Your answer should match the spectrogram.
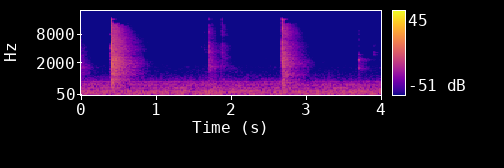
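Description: Zepbound single-dose autoinjector pen held against the belly clicking twice, two sharp clicks a little over two seconds apart. The first click marks the start of the injection and the second that the dose is complete.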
